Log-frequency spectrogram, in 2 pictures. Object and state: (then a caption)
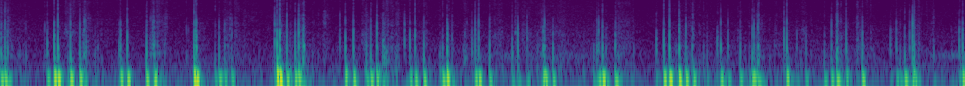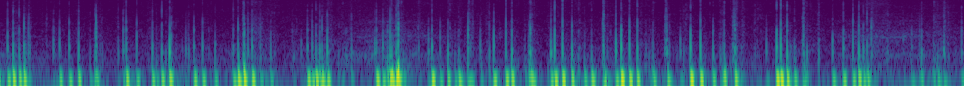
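Padded nylon fabric pouch. A medium padded blue nylon zip case held close is scratched and rubbed with fingertips, making a dense run of quick, dry scratching and tapping sounds. The hits are short, muffled and low-heavy, with a faint crackly texture on top, and they come in uneven bursts throughout.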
